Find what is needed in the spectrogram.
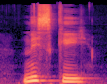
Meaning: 1. low 2. deep 3. short (of a person)
- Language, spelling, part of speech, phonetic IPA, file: Ukrainian, низький, adjective, [nezʲˈkɪi̯], Uk-низький.ogg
